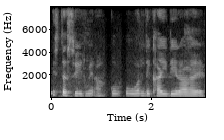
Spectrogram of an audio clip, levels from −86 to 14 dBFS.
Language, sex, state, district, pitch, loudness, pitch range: Hindi, female, Gujarat, Gandhinagar, 190 Hz, -19 LUFS, 180-195 Hz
